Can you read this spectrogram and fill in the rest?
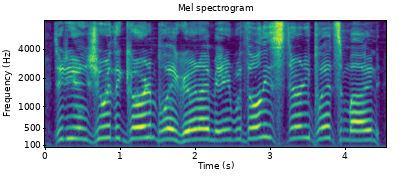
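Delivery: put-on cackling old man voice. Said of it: "time to do the old man voice".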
